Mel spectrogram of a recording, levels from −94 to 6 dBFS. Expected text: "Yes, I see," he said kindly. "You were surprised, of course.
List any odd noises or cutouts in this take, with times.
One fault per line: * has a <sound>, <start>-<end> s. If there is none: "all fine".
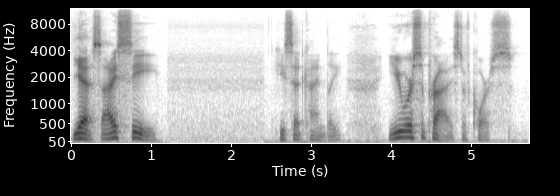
all fine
